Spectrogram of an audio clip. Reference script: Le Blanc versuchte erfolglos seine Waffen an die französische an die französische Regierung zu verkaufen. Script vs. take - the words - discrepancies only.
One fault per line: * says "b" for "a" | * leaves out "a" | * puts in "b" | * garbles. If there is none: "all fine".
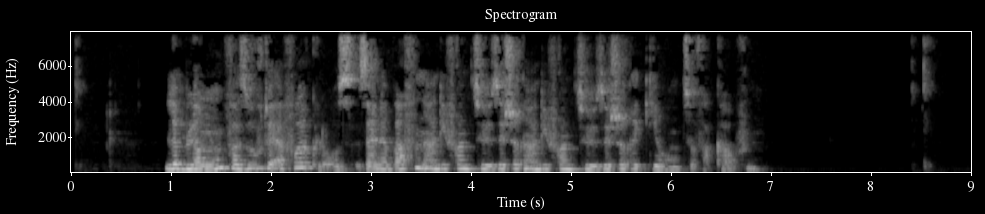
all fine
